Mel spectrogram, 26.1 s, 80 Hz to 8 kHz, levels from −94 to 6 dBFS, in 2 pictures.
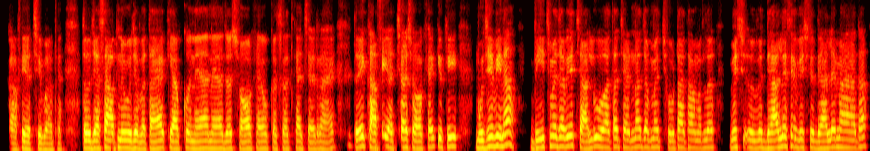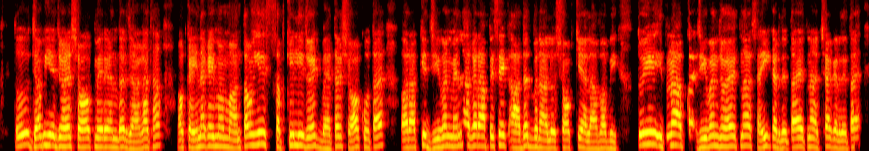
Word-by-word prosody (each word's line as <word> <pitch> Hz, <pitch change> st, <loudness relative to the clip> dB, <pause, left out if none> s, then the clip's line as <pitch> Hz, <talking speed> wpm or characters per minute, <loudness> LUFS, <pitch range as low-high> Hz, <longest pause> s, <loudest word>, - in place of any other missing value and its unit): काफ़ी 125 Hz, +2 st, 0 dB
अच्छी 130 Hz, 0 st, -1 dB
बात 125 Hz, -1 st, -4 dB
है, 125 Hz, -, -8 dB, 0.3 s
तो 150 Hz, -, +7 dB
जैसा 150 Hz, +2 st, +4 dB
आपने 155 Hz, +1 st, +2 dB
मुझे 150 Hz, 0 st, +5 dB
बताया 140 Hz, +1 st, +2 dB
कि 150 Hz, -, -1 dB
आपको 140 Hz, +2 st, +1 dB
नया-नया 145 Hz, 0 st, 0 dB
जो 145 Hz, +1 st, +1 dB
शौक 140 Hz, -1 st, 0 dB
है 140 Hz, 0 st, -1 dB
वो 140 Hz, -, -2 dB
कसरत 135 Hz, 0 st, -6 dB
का 145 Hz, -1 st, -1 dB
चढ़ 135 Hz, +1 st, -4 dB
रहा 135 Hz, -2 st, -4 dB
है। 150 Hz, +3 st, -7 dB, 0.3 s
तो -, -, +5 dB
ये 185 Hz, -, +5 dB
काफ़ी 145 Hz, +5 st, +3 dB
अच्छा 165 Hz, +1 st, +2 dB
शौक 145 Hz, -3 st, 0 dB
है 170 Hz, -, +3 dB
क्योंकि 180 Hz, +2 st, +2 dB, 0.3 s
मुझे 155 Hz, +5 st, +3 dB
भी 195 Hz, 0 st, +5 dB
ना 220 Hz, +1 st, +3 dB, 0.3 s
बीच 165 Hz, +5 st, -1 dB
में 195 Hz, -1 st, +2 dB
जब 180 Hz, 0 st, +2 dB
ये 195 Hz, -, +4 dB
चालू 150 Hz, +6 st, +1 dB
हुआ 165 Hz, -2 st, +3 dB
था 175 Hz, -, +3 dB
चढ़ना, 165 Hz, +1 st, -2 dB
जब 170 Hz, -2 st, -2 dB
मैं 170 Hz, 0 st, -2 dB
छोटा 160 Hz, 0 st, -3 dB
था 155 Hz, 0 st, -4 dB
मतलब 160 Hz, +2 st, -4 dB, 0.2 s
विश्व 165 Hz, -1 st, -2 dB
विद्यालय 155 Hz, +4 st, +2 dB
से 195 Hz, -, -4 dB
विश्वविद्यालय 155 Hz, -1 st, 0 dB
में 170 Hz, -1 st, -2 dB
आया 160 Hz, -1 st, -2 dB
था, 175 Hz, +2 st, -1 dB, 0.3 s
तो 210 Hz, +4 st, +2 dB
जब 185 Hz, +3 st, +1 dB
ये 205 Hz, -1 st, +3 dB
जो 180 Hz, -, +2 dB
है 185 Hz, +1 st, +4 dB
शौक 175 Hz, -1 st, +1 dB
मेरे 175 Hz, 0 st, +2 dB
अंदर 170 Hz, 0 st, -1 dB
जागा 145 Hz, +3 st, -1 dB
था 195 Hz, +3 st, -5 dB, 0.3 s
और 160 Hz, -, 0 dB
कहीं 155 Hz, +2 st, +1 dB
न 190 Hz, +1 st, 0 dB
कहीं 190 Hz, 0 st, +1 dB
मैं 185 Hz, -1 st, -1 dB
मानता 165 Hz, 0 st, -1 dB
हूँ 205 Hz, +1 st, +1 dB
ये 225 Hz, +1 st, +3 dB
सबके 205 Hz, +1 st, -3 dB
लिए 205 Hz, 0 st, +2 dB
जो 180 Hz, -, -2 dB
है 185 Hz, -, +2 dB
एक 185 Hz, -5 st, -5 dB
बेहतर 145 Hz, +7 st, -2 dB
शौक 165 Hz, +4 st, +1 dB
होता 170 Hz, +1 st, -1 dB
है 200 Hz, -, +1 dB, 0.3 s
और 160 Hz, +1 st, +2 dB
आपके 165 Hz, +5 st, +1 dB
जीवन 175 Hz, +4 st, -1 dB
में 185 Hz, -1 st, -1 dB
ना 210 Hz, +2 st, -4 dB
अगर 195 Hz, 0 st, +2 dB
आप 190 Hz, 0 st, +1 dB
इसे 190 Hz, +3 st, +1 dB
एक 205 Hz, -, -1 dB
आदत 190 Hz, +7 st, 0 dB
बना 165 Hz, -3 st, -1 dB
लो, 155 Hz, +1 st, +1 dB
शौक 160 Hz, +1 st, -3 dB
के 175 Hz, -, 0 dB
अलावा 145 Hz, -1 st, -1 dB
भी, 145 Hz, -2 st, -5 dB, 0.3 s
तो 210 Hz, -, +3 dB
ये 230 Hz, +1 st, +5 dB
इतना 200 Hz, +3 st, +1 dB
आपका 205 Hz, +1 st, -1 dB
जीवन 180 Hz, +4 st, 0 dB
जो 185 Hz, 0 st, 0 dB
है 185 Hz, +1 st, +3 dB
इतना 195 Hz, +1 st, -2 dB
सही 185 Hz, +1 st, -2 dB
कर 170 Hz, -4 st, 0 dB
देता 155 Hz, +2 st, +1 dB
है, 175 Hz, -, +4 dB
इतना 175 Hz, 0 st, -3 dB
अच्छा 180 Hz, +3 st, -2 dB
कर 165 Hz, -2 st, -1 dB
देता 150 Hz, +2 st, -2 dB
है 175 Hz, +1 st, -2 dB
165 Hz, 255 wpm, -24 LUFS, 150-185 Hz, 0.3 s, तो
